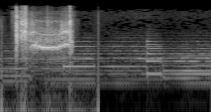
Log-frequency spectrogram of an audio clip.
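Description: Instrumental background music with a short, loud camera-shutter sound effect laid over it at the change of photo, lasting about a second and cutting off sharply.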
